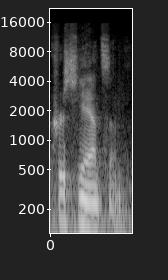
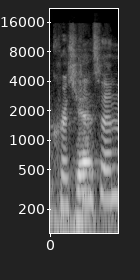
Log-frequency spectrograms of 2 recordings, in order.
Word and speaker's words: Christiansen: way never once told Eric Christiansen he's not Christensen I pronounced it wrong the entire podcast yesterday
